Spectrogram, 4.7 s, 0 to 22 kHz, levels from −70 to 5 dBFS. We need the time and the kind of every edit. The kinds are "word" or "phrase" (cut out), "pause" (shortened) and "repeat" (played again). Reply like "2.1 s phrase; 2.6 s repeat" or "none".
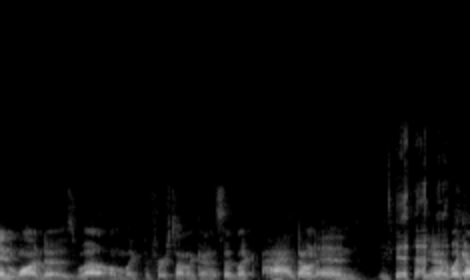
none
